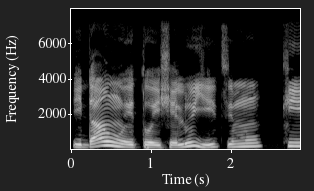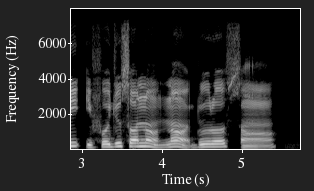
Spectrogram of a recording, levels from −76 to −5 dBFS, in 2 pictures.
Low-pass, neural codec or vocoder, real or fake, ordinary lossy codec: 7.2 kHz; none; real; none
